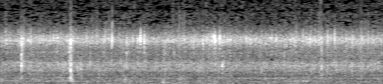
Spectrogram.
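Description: Chopped onions frying in oil in a pan, a faint steady sizzle with a few small crackles.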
